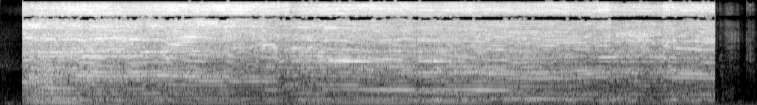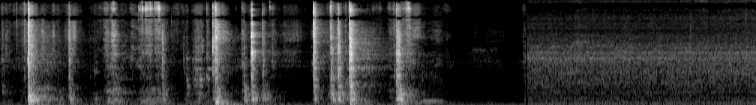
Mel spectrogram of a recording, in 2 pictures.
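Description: A handheld power cutting tool running steadily as it cuts through the sheet-metal floor of a stripped Honda CRX, stopping abruptly about halfway through. Then a string of sharp metal knocks and clanks as the cut metal is handled, fading to a low steady hum.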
